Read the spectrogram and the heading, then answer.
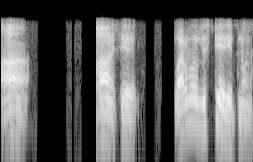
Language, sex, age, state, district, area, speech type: Tamil, male, 18-30, Tamil Nadu, Cuddalore, rural, conversation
